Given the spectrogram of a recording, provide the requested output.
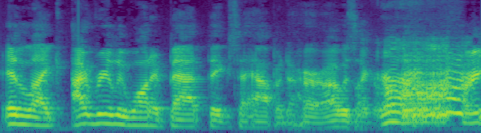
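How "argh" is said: raised growl of frustration; angry growl. Retold or imitated. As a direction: growl it out like a fuming moviegoer. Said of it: "so angry in the theater".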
